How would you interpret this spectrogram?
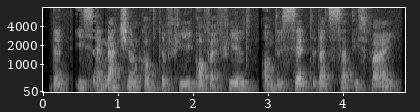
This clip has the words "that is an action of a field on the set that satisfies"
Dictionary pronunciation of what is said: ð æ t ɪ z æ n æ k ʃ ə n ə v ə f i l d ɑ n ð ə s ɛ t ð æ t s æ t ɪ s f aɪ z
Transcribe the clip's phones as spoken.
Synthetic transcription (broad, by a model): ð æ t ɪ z æ n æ k ʃ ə n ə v ə f i l d ɑ n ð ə s ɛ t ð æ t s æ t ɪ s f aɪ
